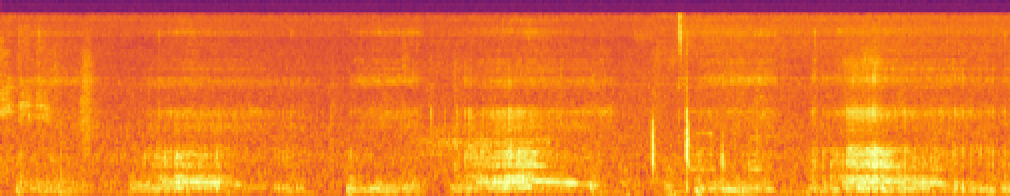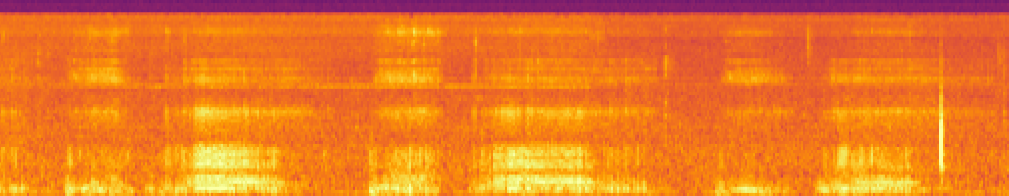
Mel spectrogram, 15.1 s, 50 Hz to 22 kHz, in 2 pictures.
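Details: Sleeper went from screaming to snoring within seconds; soft, rhythmic snoring at about 23 breaths a minute, each breath a low rattling rumble, in a quiet room.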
